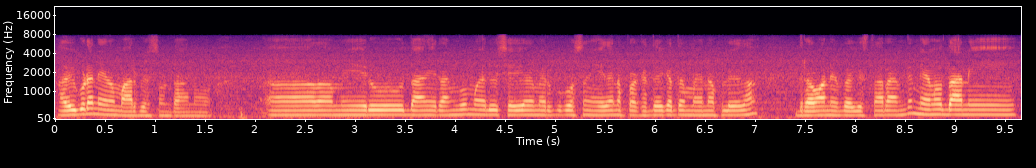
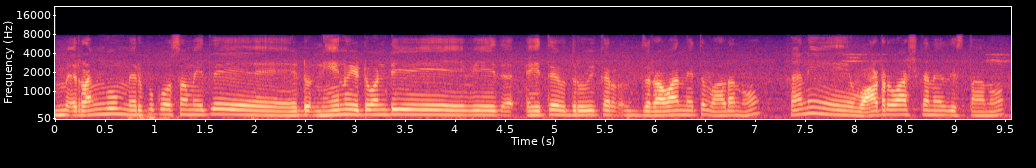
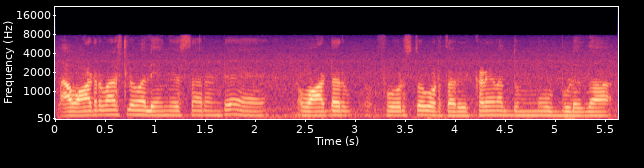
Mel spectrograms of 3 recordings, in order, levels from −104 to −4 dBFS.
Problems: constant background noise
